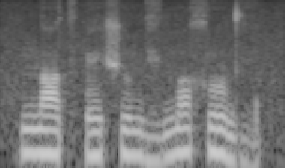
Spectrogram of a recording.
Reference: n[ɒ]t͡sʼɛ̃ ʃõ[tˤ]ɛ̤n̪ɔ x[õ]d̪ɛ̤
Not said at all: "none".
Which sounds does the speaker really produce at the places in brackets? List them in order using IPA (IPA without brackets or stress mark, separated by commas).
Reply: ɒ, n, ɔ̃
